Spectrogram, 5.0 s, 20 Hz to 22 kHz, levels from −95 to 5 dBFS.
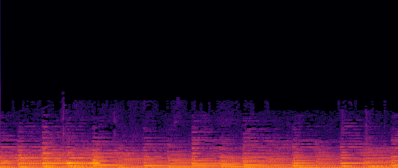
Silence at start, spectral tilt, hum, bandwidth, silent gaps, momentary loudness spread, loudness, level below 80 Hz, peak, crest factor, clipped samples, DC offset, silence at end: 0 s; -9 dB/octave; none; 7.6 kHz; none; 7 LU; -24 LUFS; -48 dBFS; -6 dBFS; 16 dB; under 0.1%; under 0.1%; 0 s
